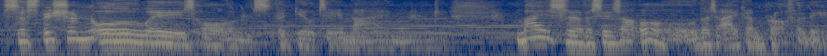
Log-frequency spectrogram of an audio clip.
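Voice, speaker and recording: Casting: ancient skeletal keeper of the dead, fantasy game. Low, swooping pitch, archaic and cryptic, whispery edges, solemn and unhurried. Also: male voice, big pitch swings, creaky, music in the background, heavily acted. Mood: calm, cryptic. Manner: archaic, formal, cryptic, measured delivery. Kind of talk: video game voice acting, archaic English.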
